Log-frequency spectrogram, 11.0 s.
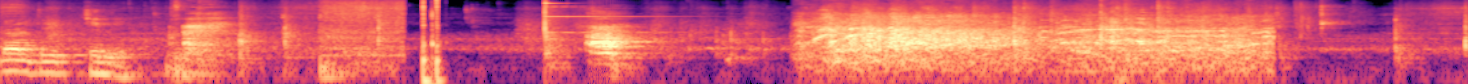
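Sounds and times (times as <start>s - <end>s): bright ringing ping: 4.1s - 5.1s.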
